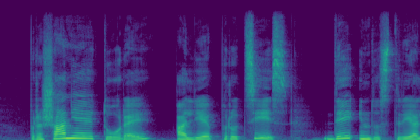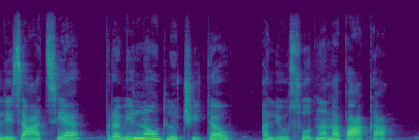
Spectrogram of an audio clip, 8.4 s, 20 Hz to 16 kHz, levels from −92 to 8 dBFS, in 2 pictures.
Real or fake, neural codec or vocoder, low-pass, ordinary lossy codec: real; none; 14.4 kHz; none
